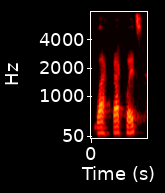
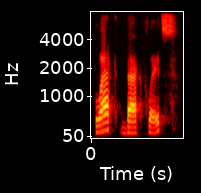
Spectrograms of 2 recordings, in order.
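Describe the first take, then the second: First: It is said quickly, like a tongue twister. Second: It is said at a normal speed.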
